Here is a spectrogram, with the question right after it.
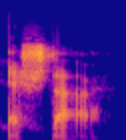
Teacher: in continental Portuguese when there is an ass before a consonant they will make that s like an SH sound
